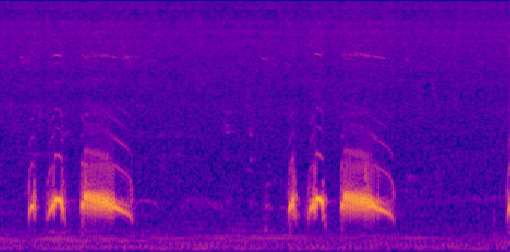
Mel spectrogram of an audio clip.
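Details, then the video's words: Clear, soft lure call of a village spotted dove. A phrase of two short hoots and a long falling coo repeats about every two and a half seconds, with quiet gaps between. "Dekukur kampung yang gacor || SUARA HALUS DAN JERNIH PEMIKAT ANDALAN"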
